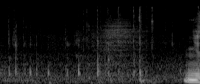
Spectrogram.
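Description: Typing on a computer keyboard: a run of quick, light, irregular key clicks.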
